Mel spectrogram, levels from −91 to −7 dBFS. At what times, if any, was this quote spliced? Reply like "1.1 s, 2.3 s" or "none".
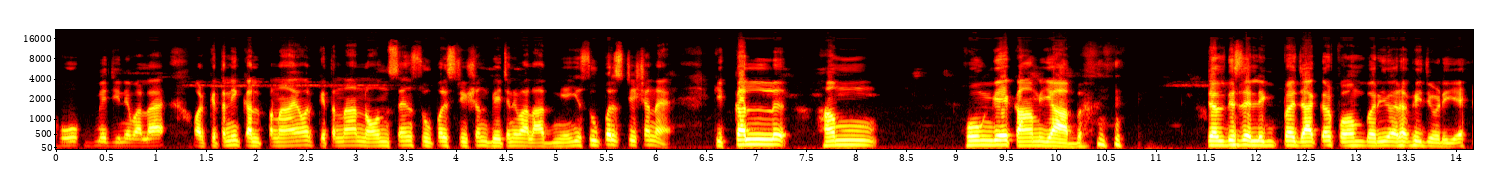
11.5 s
